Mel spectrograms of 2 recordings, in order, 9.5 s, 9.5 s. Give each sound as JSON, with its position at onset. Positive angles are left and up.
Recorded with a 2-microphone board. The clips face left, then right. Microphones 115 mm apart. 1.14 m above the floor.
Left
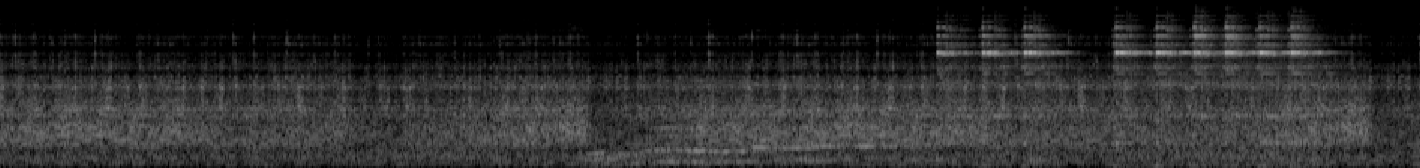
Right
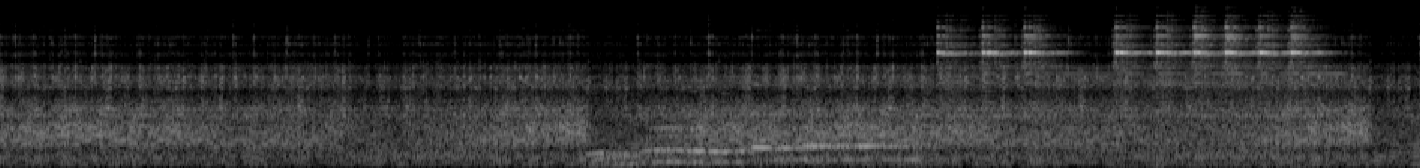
{"t": 3.8, "sound": "laughter", "side_deg": -20, "distance_m": 5.0}
{"t": 6.2, "sound": "a doorbell", "side_deg": 55, "distance_m": 8.5}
